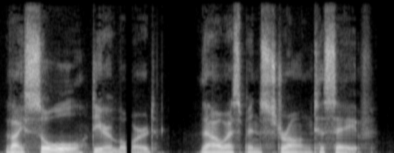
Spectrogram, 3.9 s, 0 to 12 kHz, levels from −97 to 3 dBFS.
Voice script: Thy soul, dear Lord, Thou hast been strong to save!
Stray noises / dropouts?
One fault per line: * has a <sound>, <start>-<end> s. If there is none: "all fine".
* has a dropout, 1.3-1.3 s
